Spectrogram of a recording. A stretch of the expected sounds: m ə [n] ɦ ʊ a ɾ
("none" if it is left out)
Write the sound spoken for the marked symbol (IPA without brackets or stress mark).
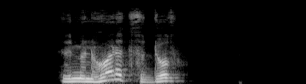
n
